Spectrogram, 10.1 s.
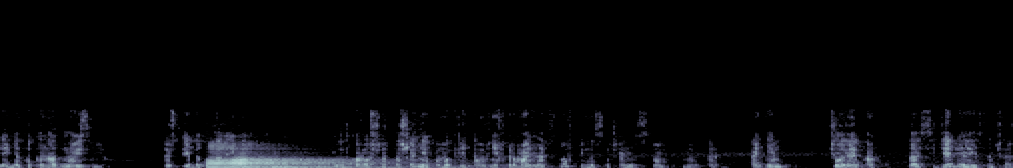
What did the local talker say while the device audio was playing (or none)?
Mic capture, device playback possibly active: А, мгм.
